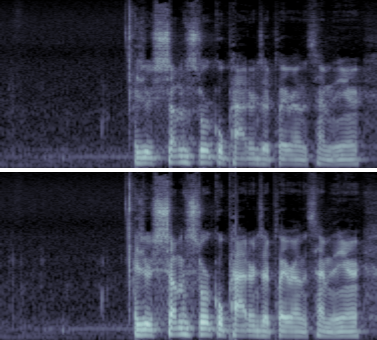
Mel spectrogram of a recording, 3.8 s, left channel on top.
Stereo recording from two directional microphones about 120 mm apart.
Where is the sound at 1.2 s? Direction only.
45° right (ahead or behind).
